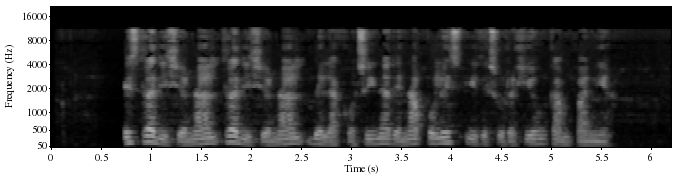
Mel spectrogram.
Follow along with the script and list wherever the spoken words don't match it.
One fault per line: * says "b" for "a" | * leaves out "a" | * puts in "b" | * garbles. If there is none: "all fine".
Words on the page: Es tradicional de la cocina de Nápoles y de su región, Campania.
* puts in "tradicional"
